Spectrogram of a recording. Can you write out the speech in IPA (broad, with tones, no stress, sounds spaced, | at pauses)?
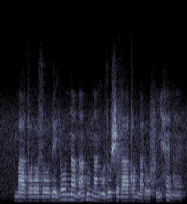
m aː˨ d ɔ˨ l ɔ˨ z oː˨ ɗ e˨ j oː˧ n ã˦˨ m ã˦ ɓ u˦ ŋ ã˧ ɡ ɔ̃˨ z u˧ ʃ ə˧ z aː˧ d ɔ˧ n a˨ ɾ oː˨ f ĩ˨˦ h ɛ̃˦˨ d ɛ̃˨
